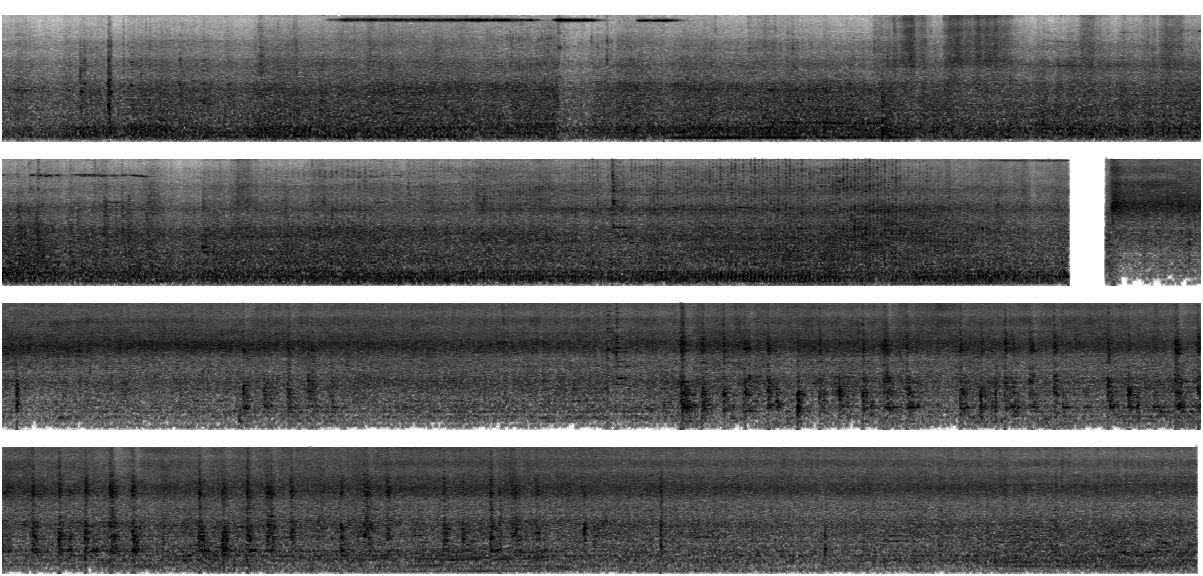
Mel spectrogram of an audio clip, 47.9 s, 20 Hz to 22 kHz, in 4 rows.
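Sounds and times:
street traffic noise: 0.0 - 47.9
stir-frying hiss: 23.1 - 47.9
metal spatula scraping wok: 30.0 - 42.9.

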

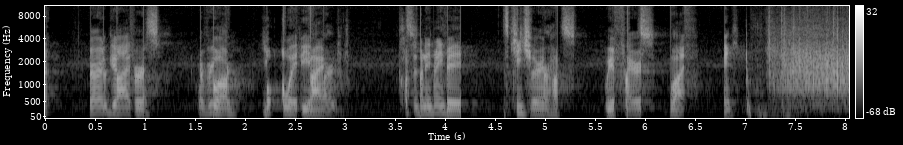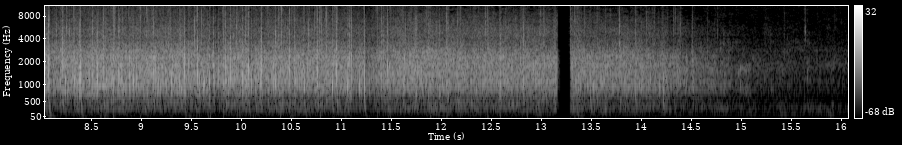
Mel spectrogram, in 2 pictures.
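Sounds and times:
large audience applauding: 7.1 - 15.2.

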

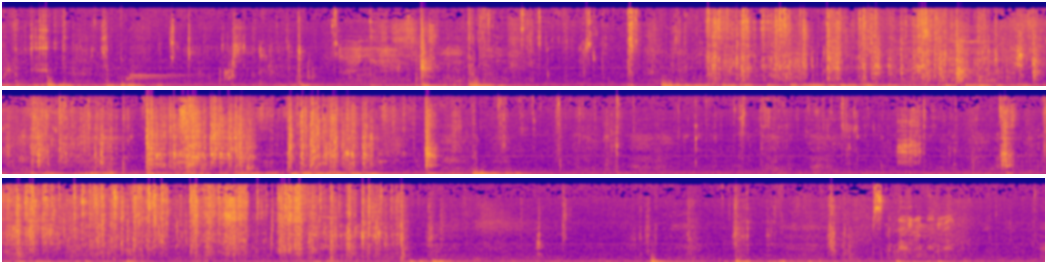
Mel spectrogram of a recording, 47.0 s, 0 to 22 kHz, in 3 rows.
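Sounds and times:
paper wrapping crinkling: 0.0 - 38.1
plastic sachet tearing: 30.6 - 37.4.

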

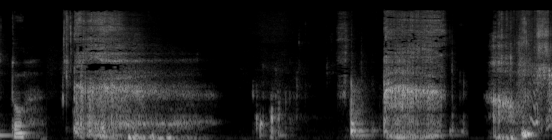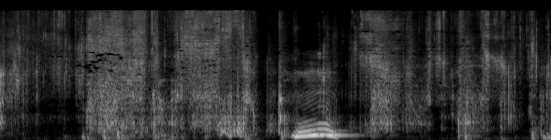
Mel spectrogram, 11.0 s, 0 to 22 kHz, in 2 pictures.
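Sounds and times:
person chewing with wet mouth noises: 2.5 - 11.0.

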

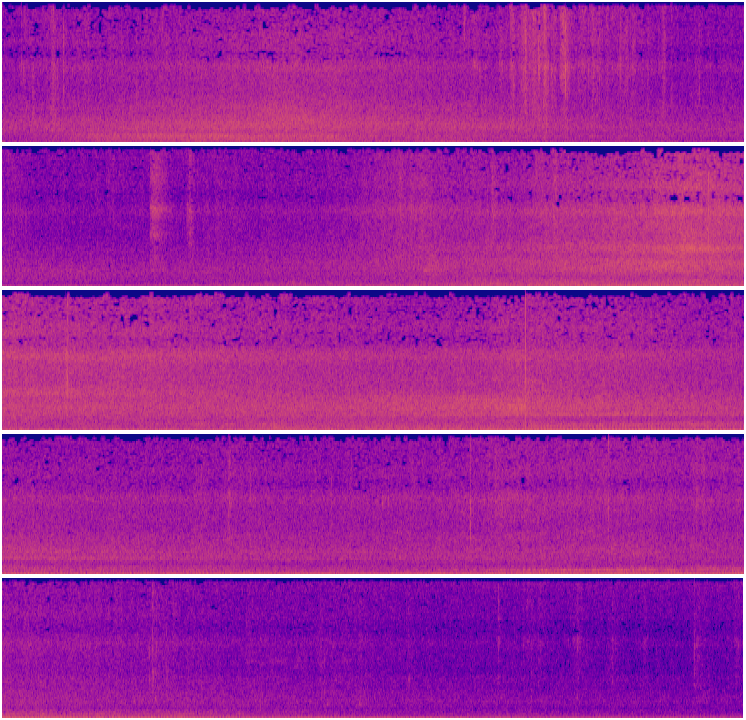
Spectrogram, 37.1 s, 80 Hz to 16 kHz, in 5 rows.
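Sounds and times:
distant vehicle engine droning: 10.0 - 37.0.

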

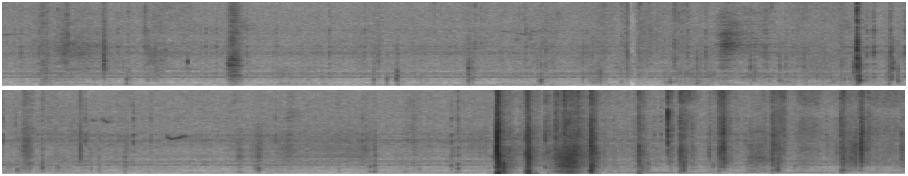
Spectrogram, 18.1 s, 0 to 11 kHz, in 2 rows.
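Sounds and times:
shoes and hands scuffing rock: 14.0 - 17.8
scraping rustle: 14.4 - 15.1.

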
